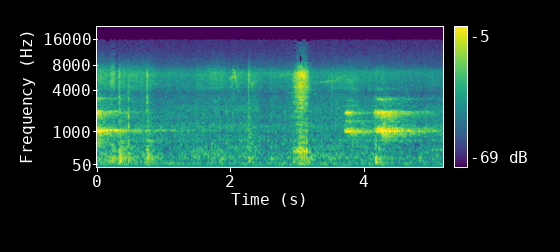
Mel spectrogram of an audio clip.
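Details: Spotted deer near the Kabini backwaters in Nagarhole National Park give alarm calls: high, piercing, brief ringing barks in short bursts a few seconds apart, over a steady soft hiss.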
